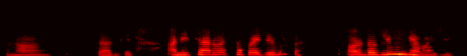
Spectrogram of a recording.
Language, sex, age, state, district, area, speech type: Marathi, female, 30-45, Maharashtra, Osmanabad, rural, conversation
